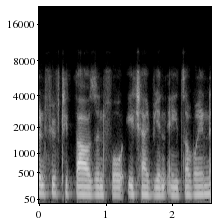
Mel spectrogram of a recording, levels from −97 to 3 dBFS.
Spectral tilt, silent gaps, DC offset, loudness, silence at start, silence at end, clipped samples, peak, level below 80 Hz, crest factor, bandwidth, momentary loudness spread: -7 dB/octave; none; under 0.1%; -24 LUFS; 0 s; 0 s; under 0.1%; -4 dBFS; -66 dBFS; 20 dB; 7.2 kHz; 9 LU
